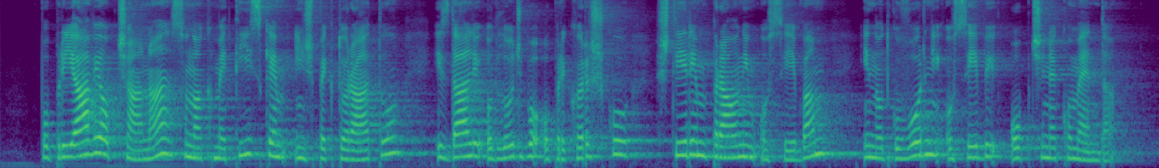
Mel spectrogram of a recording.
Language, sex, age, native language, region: Slovenian, female, 30-49, Slovenian, Savinja region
